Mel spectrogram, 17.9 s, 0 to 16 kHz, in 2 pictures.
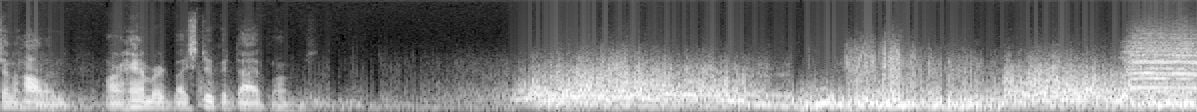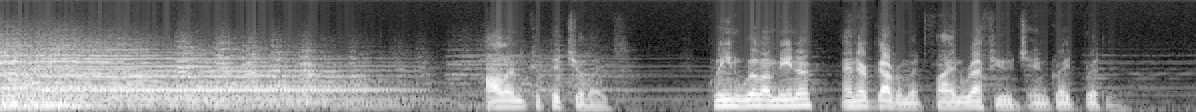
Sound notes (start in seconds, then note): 3.5 explosions; 4.0 plane engine roars; 8.4 dramatic music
